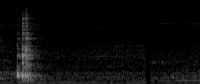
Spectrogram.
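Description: An aluminium pan lid set onto a frying pan with one short clink, followed by faint room hiss.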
